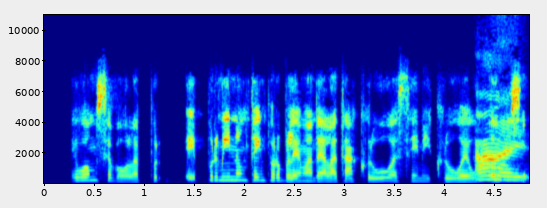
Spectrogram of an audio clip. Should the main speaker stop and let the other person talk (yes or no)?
yes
